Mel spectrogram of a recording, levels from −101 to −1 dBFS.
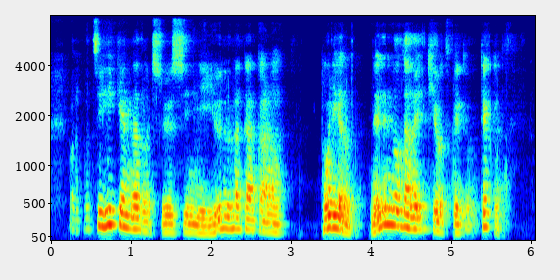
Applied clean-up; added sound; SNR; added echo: neural mask model DeepFilterNet 3.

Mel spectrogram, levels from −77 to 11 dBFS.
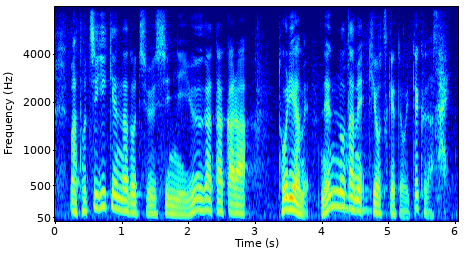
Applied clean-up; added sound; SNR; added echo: none; none; none; none.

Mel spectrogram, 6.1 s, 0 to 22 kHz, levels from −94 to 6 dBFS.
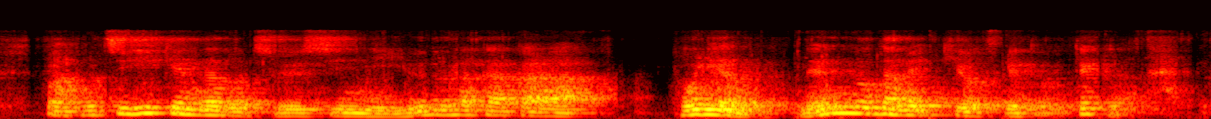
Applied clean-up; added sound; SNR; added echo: neural separator model SepFormer DNS4.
